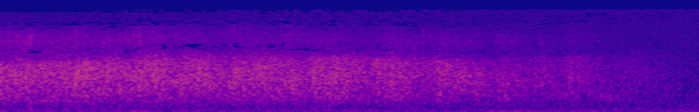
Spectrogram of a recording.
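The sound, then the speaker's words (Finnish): A church audience applauding during a service, a soft, dense patter of many hands that starts full and gradually fades toward the end. “Let's give Jesus a hand. Taputetaan Jeesukselle.”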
